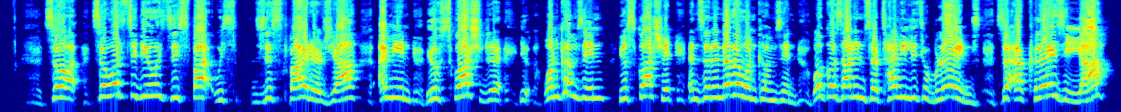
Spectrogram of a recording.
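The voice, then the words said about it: Put-on German accent, comedic voice. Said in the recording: “my impression of a German stand-up comedian”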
